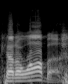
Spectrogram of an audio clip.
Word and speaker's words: Catawba: You know, we didn't tell Todd Hamilton how that's pronounced. The radio voice of Paducah. Catawba. He was putting an extra A in there, and I did see it spelled that way one time.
